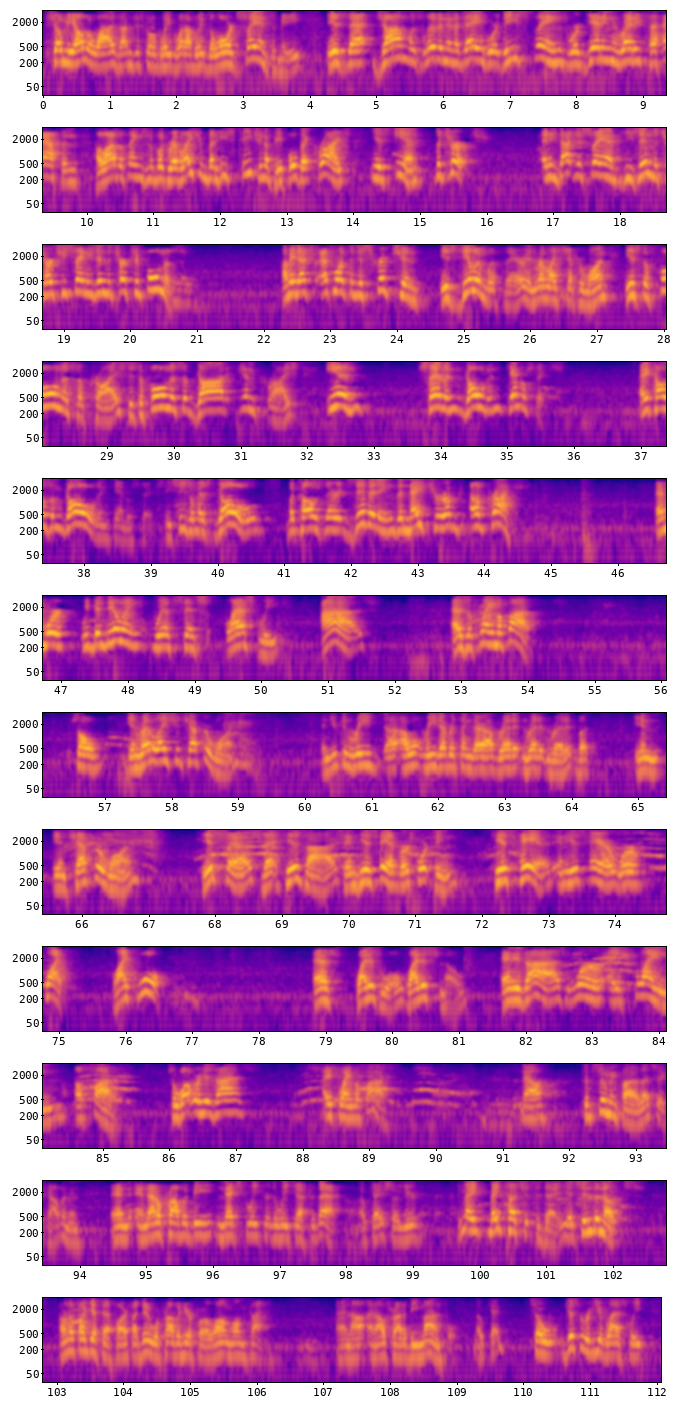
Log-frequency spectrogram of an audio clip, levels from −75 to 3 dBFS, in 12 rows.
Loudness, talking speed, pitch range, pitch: -14 LUFS, 145 wpm, 165-240 Hz, 200 Hz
